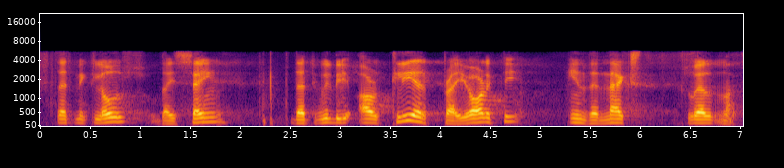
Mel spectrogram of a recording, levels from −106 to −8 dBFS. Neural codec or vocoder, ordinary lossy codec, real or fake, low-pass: codec, 16 kHz, 0.8 kbps, ZipCodec; none; fake; 5.4 kHz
